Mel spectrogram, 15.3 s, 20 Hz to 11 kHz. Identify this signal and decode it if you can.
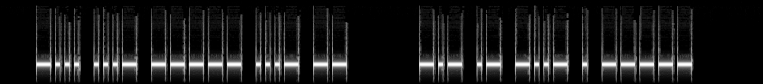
Morse code, heard as a keyed tone, about 13 wpm, 800 Hz. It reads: BV0VM KAXE0
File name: LEZIONI / 6 PKX0 / 6 PKX0 12wpm 2231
